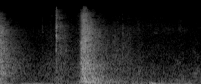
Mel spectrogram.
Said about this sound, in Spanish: que da instrucciones a sus hombres, suena el martillo y el paso se va a levantar.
